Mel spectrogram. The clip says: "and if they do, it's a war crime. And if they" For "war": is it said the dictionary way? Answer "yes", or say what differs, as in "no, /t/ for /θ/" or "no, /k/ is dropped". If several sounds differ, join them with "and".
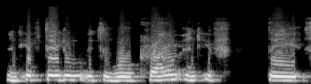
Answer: no, /l/ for /ɹ/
